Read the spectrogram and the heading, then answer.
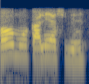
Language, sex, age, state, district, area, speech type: Odia, male, 18-30, Odisha, Malkangiri, urban, conversation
